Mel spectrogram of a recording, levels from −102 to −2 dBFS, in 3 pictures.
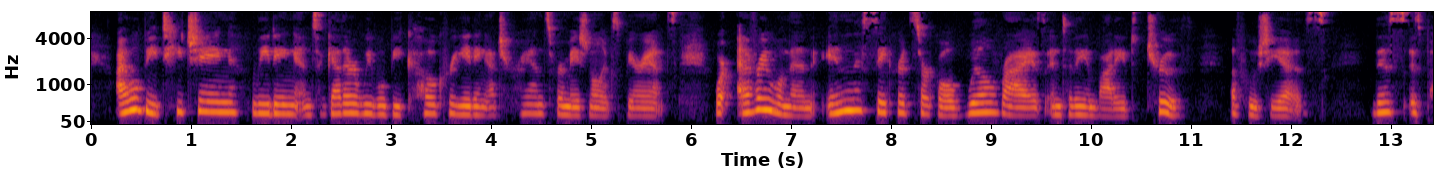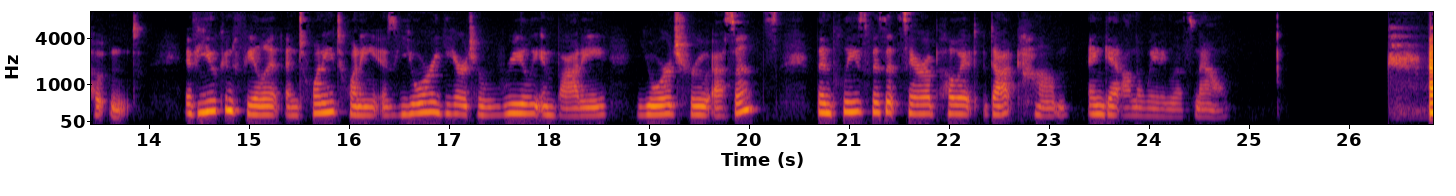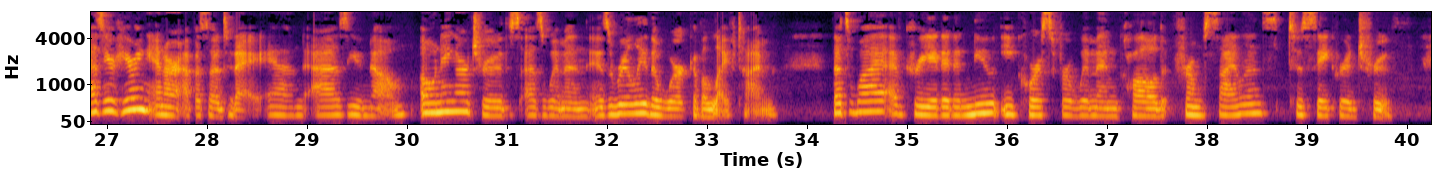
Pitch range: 165-205 Hz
